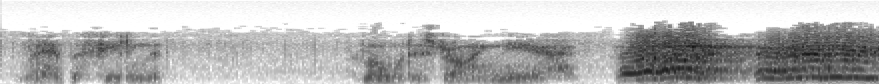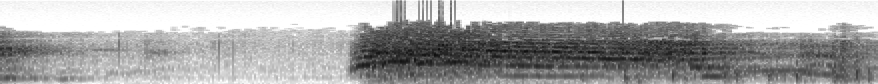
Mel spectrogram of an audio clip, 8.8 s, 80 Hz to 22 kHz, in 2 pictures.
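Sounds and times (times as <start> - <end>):
speech: 0.2 - 1.0, 1.8 - 4.8
person screaming: 3.1 - 4.7, 6.1 - 8.6.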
